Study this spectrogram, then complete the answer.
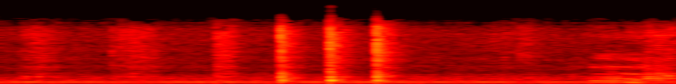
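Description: A metal grater knocks against a pot several times.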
